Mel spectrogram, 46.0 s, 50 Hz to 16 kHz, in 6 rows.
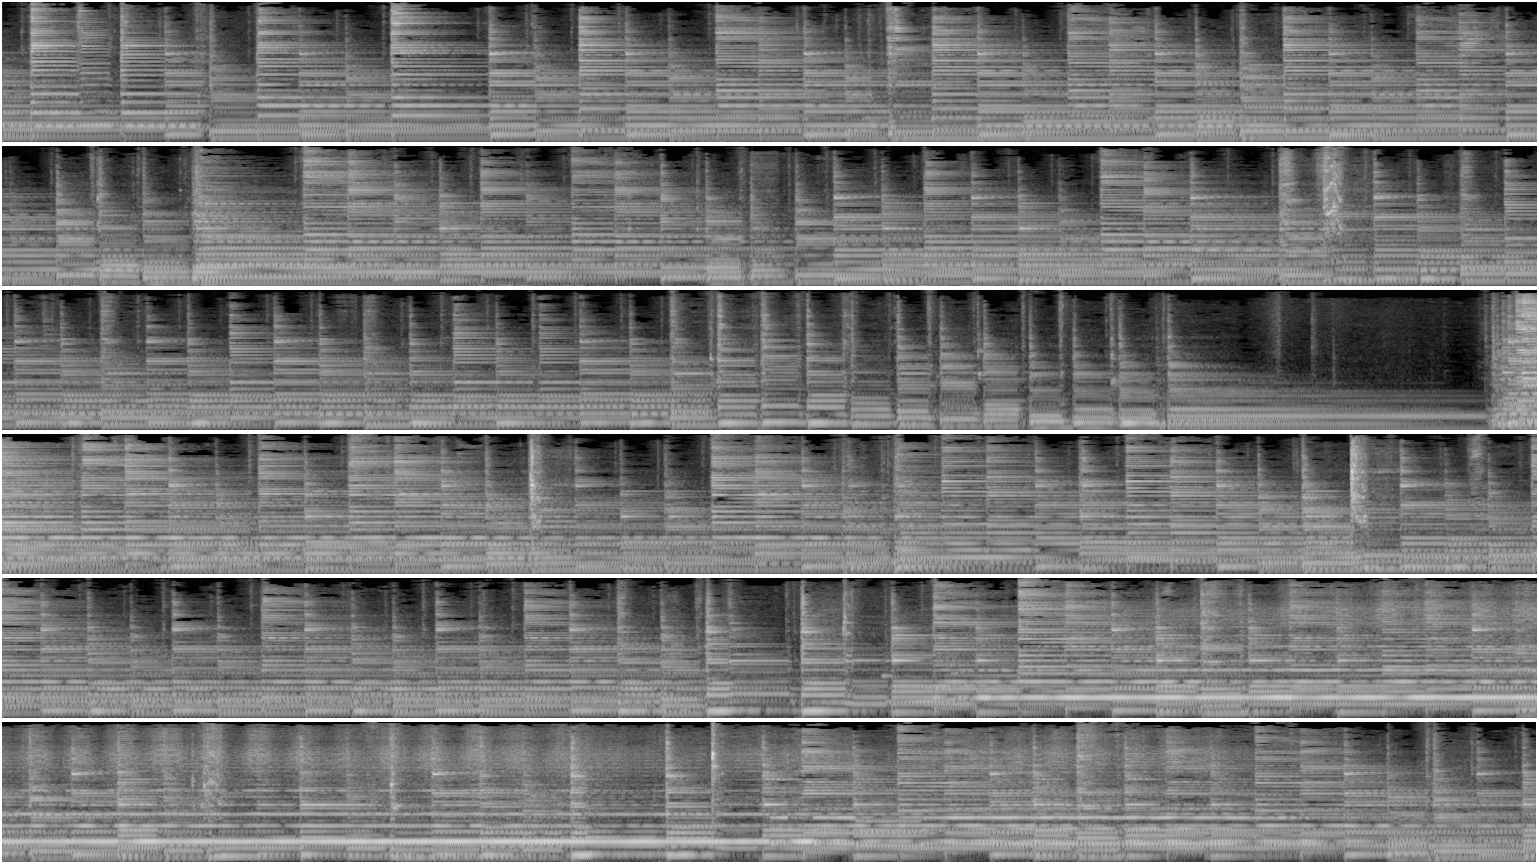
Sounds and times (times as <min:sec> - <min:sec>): Music: 0:00.0 - 0:46.0.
